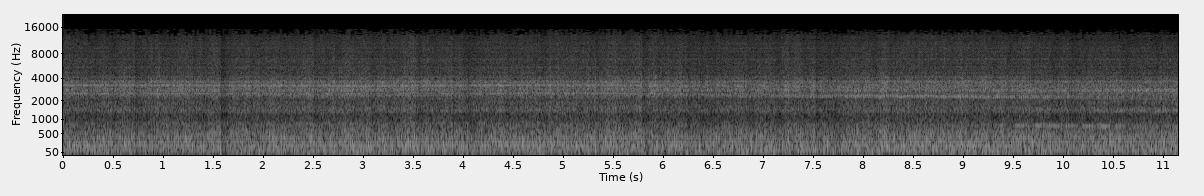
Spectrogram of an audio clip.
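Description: A vehicle drives steadily along a road.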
